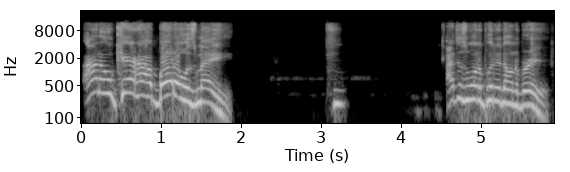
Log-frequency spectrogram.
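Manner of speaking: high-pitched comic protest; high, exasperated retort; mock exasperation. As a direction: pitch it up, fed up with the details. Acted retort to a know-it-all.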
